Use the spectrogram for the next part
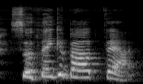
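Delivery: normal talking voice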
